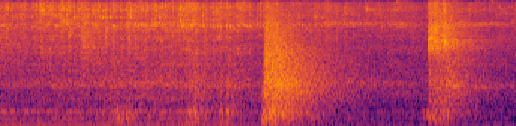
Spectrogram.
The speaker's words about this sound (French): Les journaux commencent à sortir peu à peu du camion.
